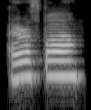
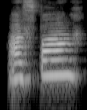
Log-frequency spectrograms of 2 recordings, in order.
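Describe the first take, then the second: First: The name is said with an R sound. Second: The name is said without an R sound.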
